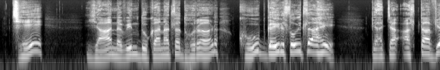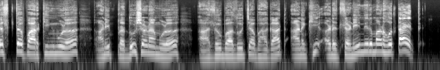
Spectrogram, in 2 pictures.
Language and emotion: Marathi, disgusted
